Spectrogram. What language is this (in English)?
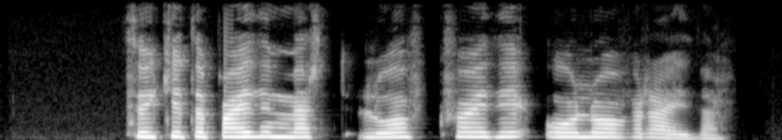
Icelandic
